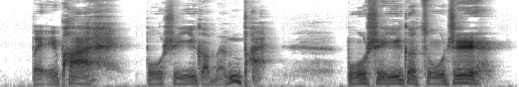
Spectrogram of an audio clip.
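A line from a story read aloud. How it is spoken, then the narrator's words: Strong, cold voice. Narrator (Chinese): 把头睁开眼睛，声音中气十足，冷漠的说道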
